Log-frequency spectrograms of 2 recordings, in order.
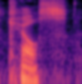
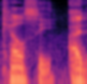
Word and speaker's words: Kelce: saw two videos where he said it's Kels, and that he allows people to Maybe. call it Kelce.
